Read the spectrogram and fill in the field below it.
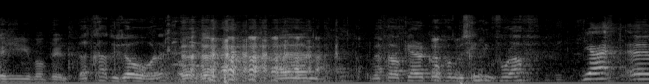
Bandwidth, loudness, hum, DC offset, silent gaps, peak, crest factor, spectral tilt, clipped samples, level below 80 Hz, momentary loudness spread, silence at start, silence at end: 11 kHz; -30 LUFS; none; under 0.1%; none; -6 dBFS; 24 dB; -4 dB/octave; under 0.1%; -46 dBFS; 15 LU; 0 s; 0 s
